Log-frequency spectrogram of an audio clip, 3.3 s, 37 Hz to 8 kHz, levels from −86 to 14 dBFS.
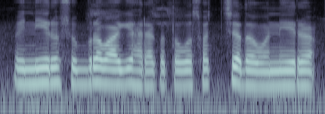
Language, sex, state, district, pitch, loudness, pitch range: Kannada, male, Karnataka, Koppal, 150 Hz, -15 LUFS, 145-160 Hz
